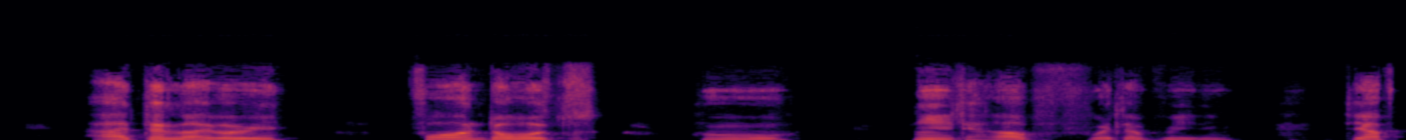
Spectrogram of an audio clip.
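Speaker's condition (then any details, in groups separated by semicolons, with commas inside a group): Cerebral palsy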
